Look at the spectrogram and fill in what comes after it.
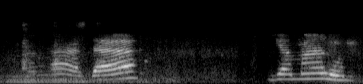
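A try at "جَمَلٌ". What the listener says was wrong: Panjang memnya.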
